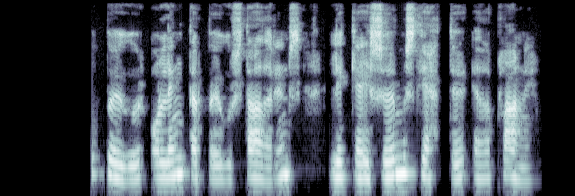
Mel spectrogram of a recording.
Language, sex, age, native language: Icelandic, female, 40-49, Icelandic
